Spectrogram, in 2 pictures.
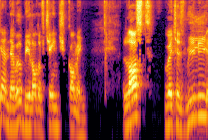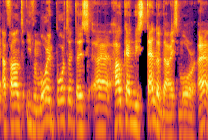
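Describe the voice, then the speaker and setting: A man with a Belgian accent gives an online conference talk in English, which is not his first language, over a video call. His voice sits a little high for a man, and his delivery is halting, full of fillers and restarts. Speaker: conference presenter.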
